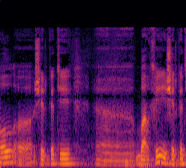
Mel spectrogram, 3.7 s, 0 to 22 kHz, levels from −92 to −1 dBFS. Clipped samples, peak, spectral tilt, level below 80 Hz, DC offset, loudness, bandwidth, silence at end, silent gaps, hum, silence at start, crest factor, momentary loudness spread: under 0.1%; -12 dBFS; -5 dB/octave; -52 dBFS; under 0.1%; -31 LUFS; 11.5 kHz; 0 s; none; none; 0 s; 18 dB; 12 LU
